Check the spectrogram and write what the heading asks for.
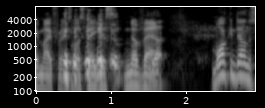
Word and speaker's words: Nevada: You're already in the doghouse if you said the name wrong, but that's okay. It's Nevada, but fine. There you go. – I'm an Illinois guy. So okay, I hear you, but if you don't say it right here, they get pissed off.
